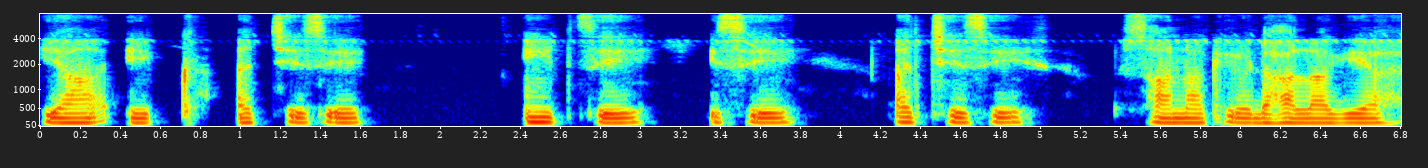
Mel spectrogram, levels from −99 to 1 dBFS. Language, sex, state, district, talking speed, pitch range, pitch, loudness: Hindi, male, Bihar, Lakhisarai, 115 wpm, 120-130 Hz, 125 Hz, -20 LUFS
